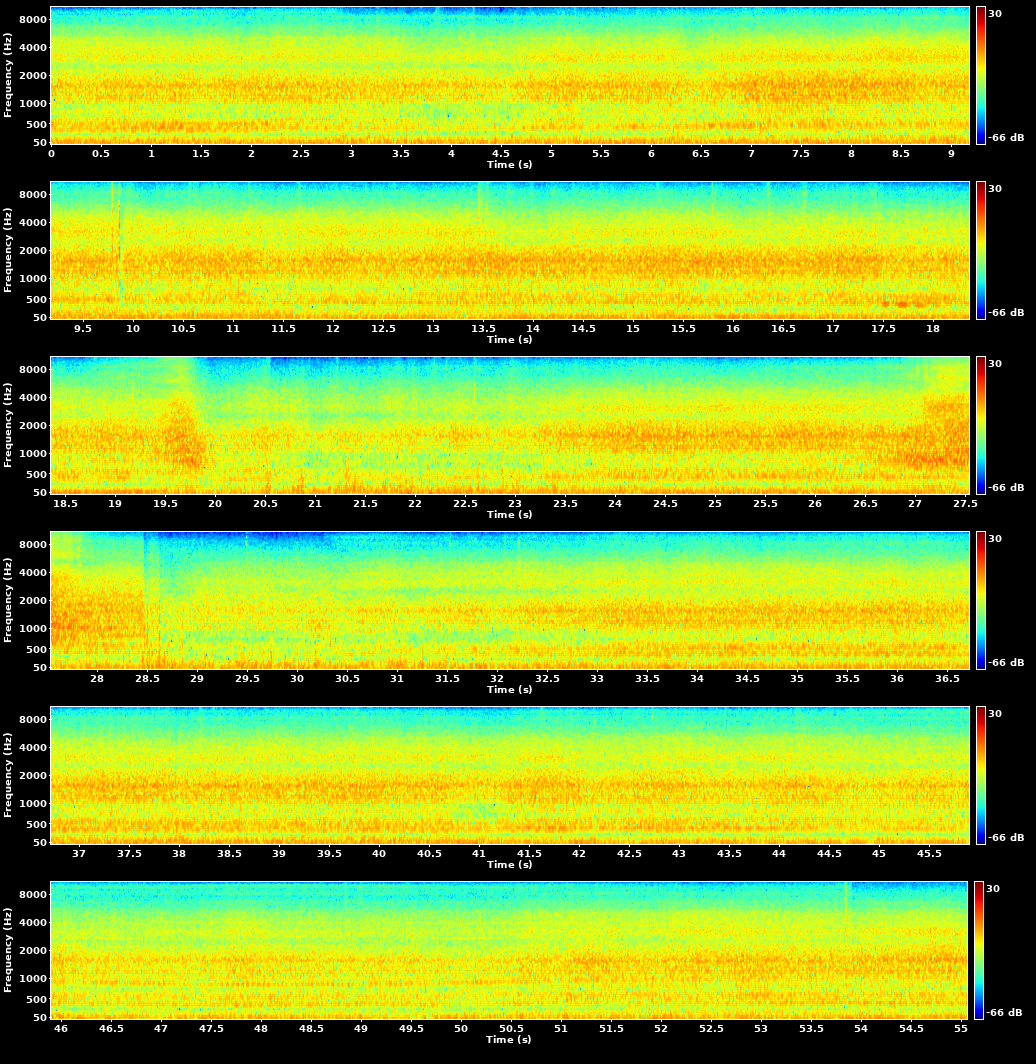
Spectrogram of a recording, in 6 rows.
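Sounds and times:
scooter motor hum: 0.0s - 27.1s, 28.4s - 55.0s
wind and road noise: 0.0s - 55.0s
brief whooshes: 18.6s - 20.6s, 26.1s - 30.4s.

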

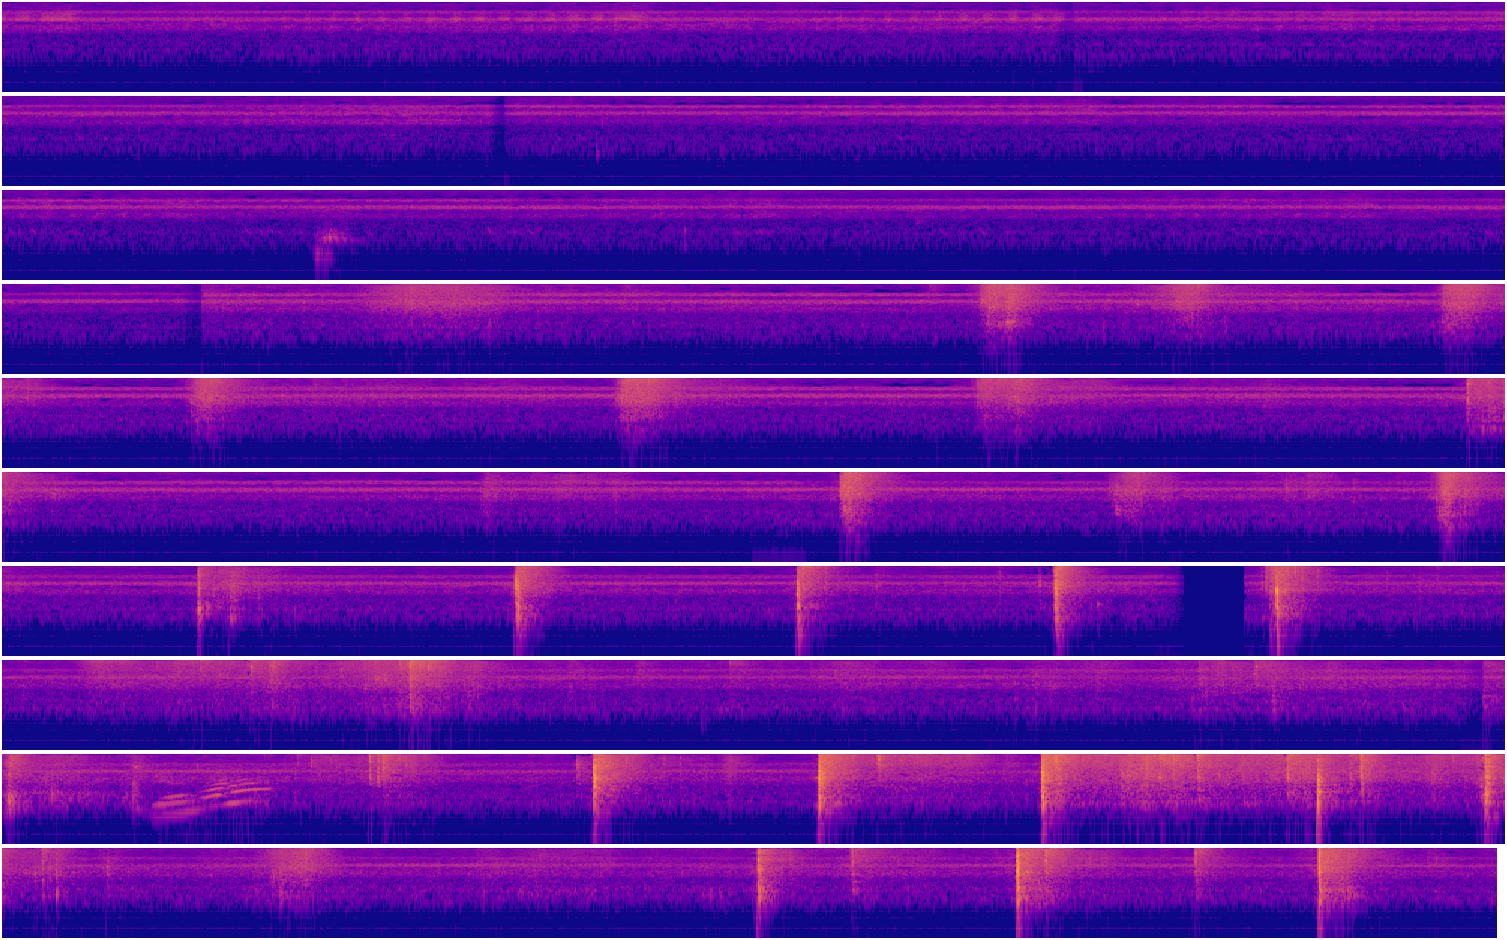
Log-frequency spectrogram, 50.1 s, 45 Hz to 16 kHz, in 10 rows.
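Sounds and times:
insects droning: 0.0s - 50.0s
machete chopping branches: 24.9s - 25.2s, 30.7s - 31.0s, 31.7s - 32.0s, 32.7s - 34.6s, 40.0s - 40.4s, 41.2s - 46.2s, 47.5s - 49.8s.

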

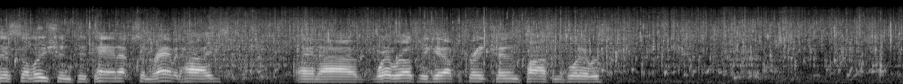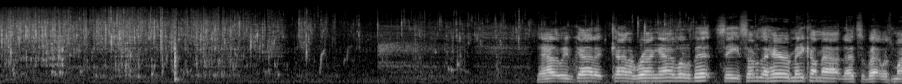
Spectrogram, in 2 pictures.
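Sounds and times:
liquid splashing into a tub: 0.0s - 16.0s
liquid dripping: 0.0s - 16.1s.

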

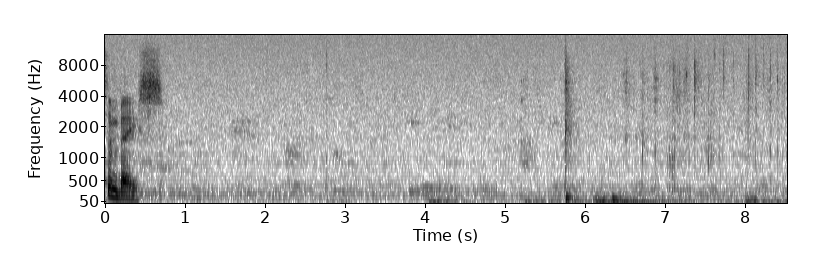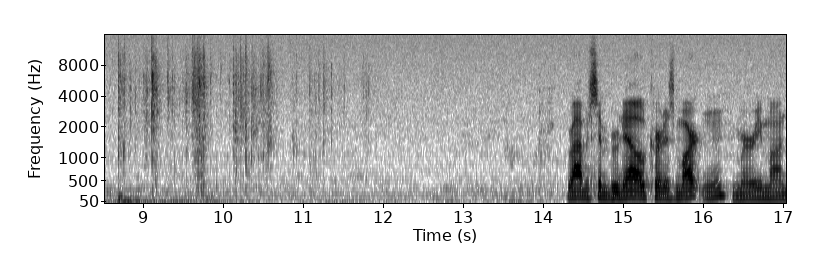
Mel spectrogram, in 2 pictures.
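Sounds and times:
cards and foil wrappers crinkling: 6.4s - 12.0s.

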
